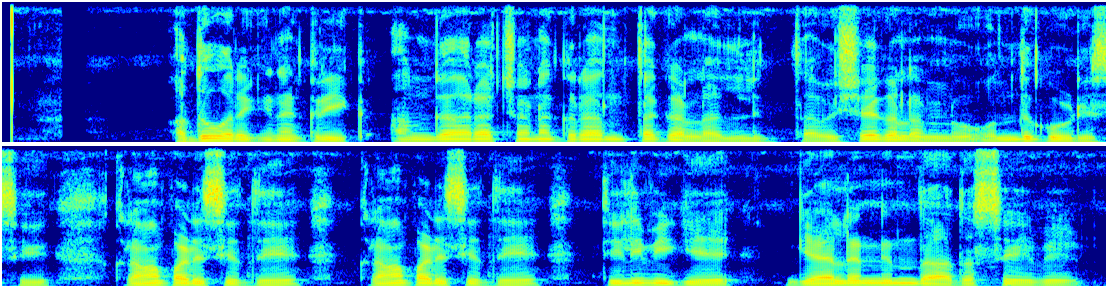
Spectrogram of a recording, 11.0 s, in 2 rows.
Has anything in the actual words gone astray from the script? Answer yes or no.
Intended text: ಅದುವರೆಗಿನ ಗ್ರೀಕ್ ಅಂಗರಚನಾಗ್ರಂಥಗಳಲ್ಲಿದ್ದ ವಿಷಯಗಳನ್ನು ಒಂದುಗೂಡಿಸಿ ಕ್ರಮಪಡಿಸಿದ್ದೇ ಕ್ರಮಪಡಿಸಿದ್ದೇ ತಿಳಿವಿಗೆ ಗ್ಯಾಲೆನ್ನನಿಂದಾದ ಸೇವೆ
no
